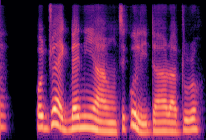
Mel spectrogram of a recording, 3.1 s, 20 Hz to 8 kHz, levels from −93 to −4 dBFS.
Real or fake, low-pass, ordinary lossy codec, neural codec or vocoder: fake; 7.2 kHz; none; codec, 16 kHz, about 1 kbps, DyCAST, with the encoder's durations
